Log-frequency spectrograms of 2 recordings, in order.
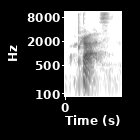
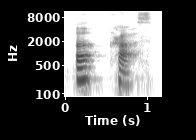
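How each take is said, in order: First: Said in the usual way. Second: "across" as "uh", short gap, "cross"; split by syllable. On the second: Shown as a demonstration. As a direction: break "across" into two syllables. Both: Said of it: "First syllable".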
